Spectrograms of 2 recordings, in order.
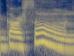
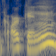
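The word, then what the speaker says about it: Garçon: Julio shout out Katrina it's Pierre Garson not Garin but you know it's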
